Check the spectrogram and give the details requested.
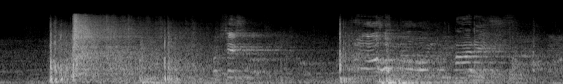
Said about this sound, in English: At lunchtime, you get lots of people playing paddle. That's a crossover between tennis and squash, and I got to see it in action.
